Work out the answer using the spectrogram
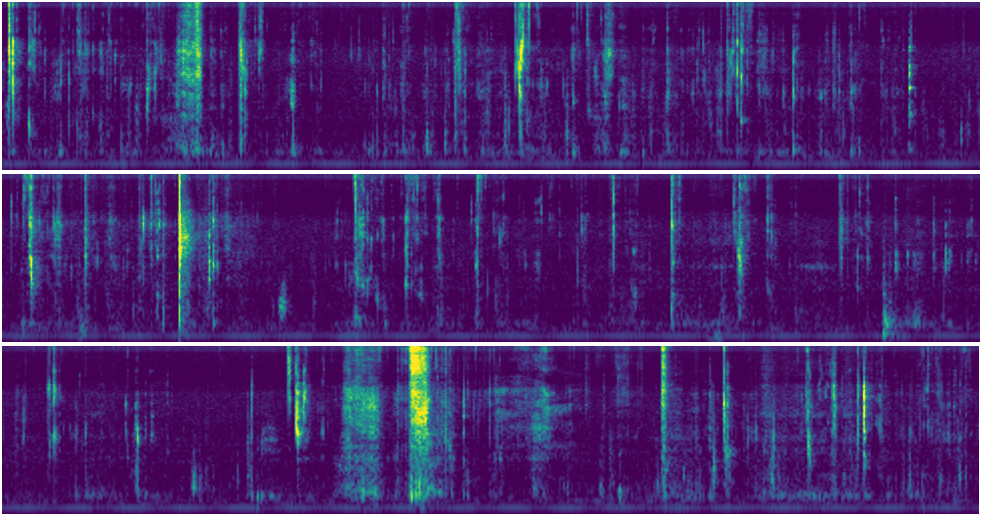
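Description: Close-miked chewing and eating sounds: irregular wet smacks and clicks of a mouth chewing fried potatoes and shashlik, with a louder cluster of mouth noises near the end.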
